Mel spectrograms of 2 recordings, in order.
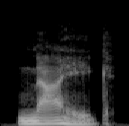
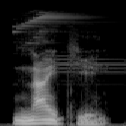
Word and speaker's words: Nike: do you pronounce it there is nothing wrong if you pronounce this word as Nik some native speakers say it this way however the most popular way to pronounce it is Nike where do I buy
